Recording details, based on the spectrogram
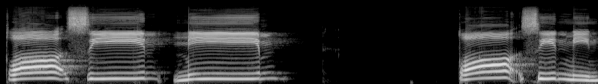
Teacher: ادغام مع الغنہ, غنہ بھی ہوگا کیونکہ میم میں غنہ بھی کرتے ہیں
